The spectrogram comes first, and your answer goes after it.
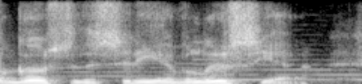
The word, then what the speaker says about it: Alussia: to the city of ellucia lucia sorry no it's the beak sometimes i lose some syllables um yes the city of ellucia uh it's uh i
